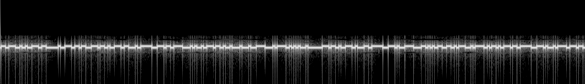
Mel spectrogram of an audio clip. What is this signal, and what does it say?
RTTY, about 45.45 baud. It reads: NAVAL ACT OF 1936 AUTHORIZED THE
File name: fsk170 / usnavy4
